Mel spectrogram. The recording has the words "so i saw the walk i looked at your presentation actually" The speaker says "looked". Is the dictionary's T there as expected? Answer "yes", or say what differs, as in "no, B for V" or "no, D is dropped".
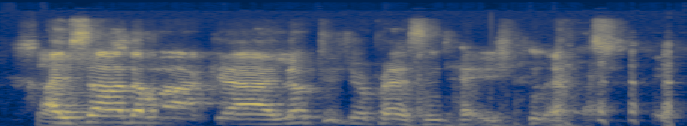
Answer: yes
